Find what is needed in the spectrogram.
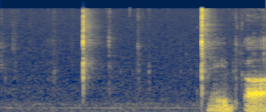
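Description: Hard plastic clicking from a Transformers Titans Return Chromedome toy car being handled: a faint click, then a sharper snap about a second later, as a part is pressed home into its tab.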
